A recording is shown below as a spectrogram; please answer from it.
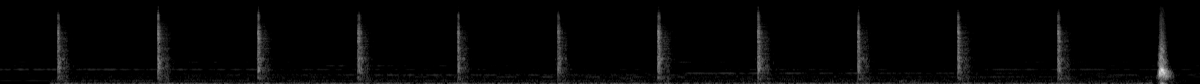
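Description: Quiz countdown-timer sound effect ticking once a second, eleven ticks over a faint held musical pad, then a single louder ding near the end that marks time up and the answer being revealed.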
